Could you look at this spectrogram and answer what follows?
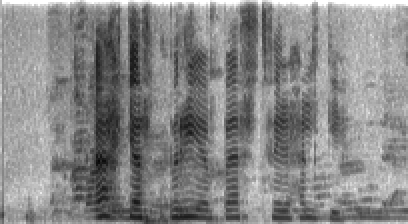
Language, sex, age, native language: Icelandic, female, 8, Icelandic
